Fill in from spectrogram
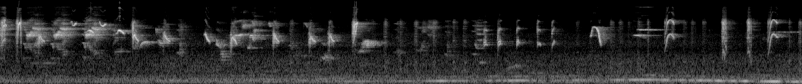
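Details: A sunbird sings long and dense, recorded as a tutor for young birds: rapid high twittering phrases of chirps and slurred notes, growing sparser toward the end, with a soft low hum underneath.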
